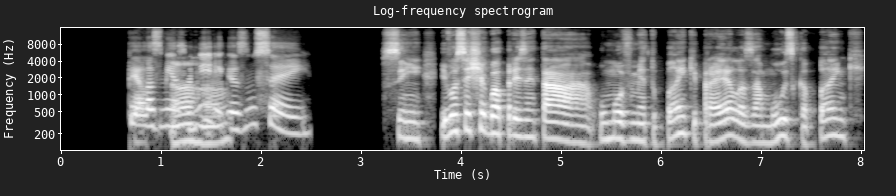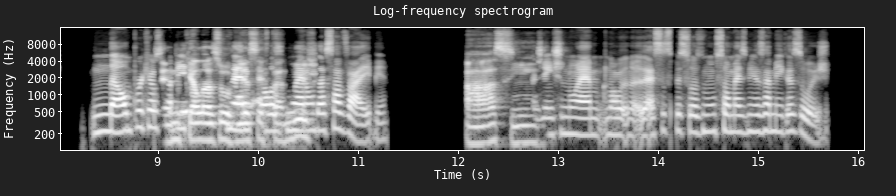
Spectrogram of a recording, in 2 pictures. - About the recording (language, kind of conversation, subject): Portuguese, podcast, Como você descobre música nova hoje em dia?
- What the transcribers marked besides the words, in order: none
